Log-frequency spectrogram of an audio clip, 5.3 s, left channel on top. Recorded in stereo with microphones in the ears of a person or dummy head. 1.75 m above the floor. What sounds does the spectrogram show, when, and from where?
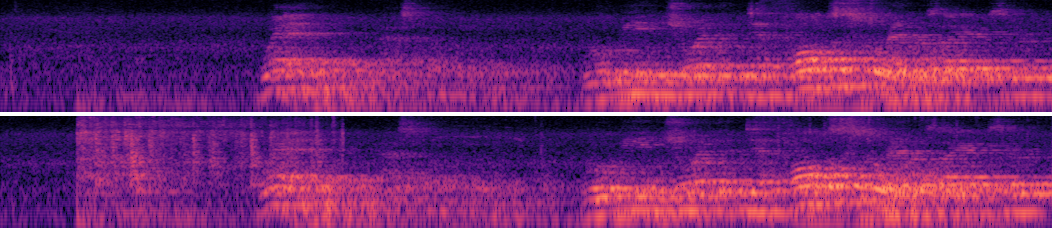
1.3 s a man speaking: 75° right (ahead or behind), 1.9 m
4.0 s a woman speaking: 50° right (ahead or behind), 1.3 m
